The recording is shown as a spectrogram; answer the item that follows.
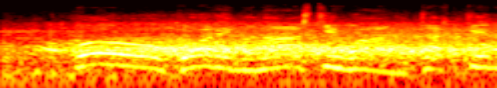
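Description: Cricket stadium crowd noise swelling about half a second in, with raised voices calling out over it: the crowd reacting to a fast bouncer striking the batsman.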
